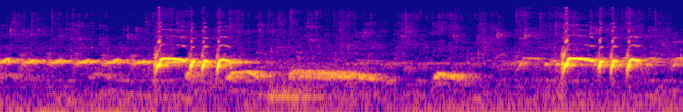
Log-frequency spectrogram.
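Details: Zebra dove singing, used to prompt household doves to start singing; a soft run of even coos breaks into quick staccato clicking notes, followed by lower drawn-out coos, then the staccato burst returns.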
